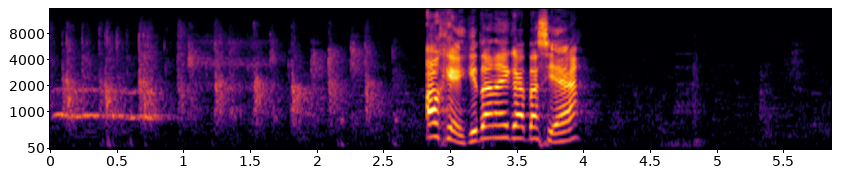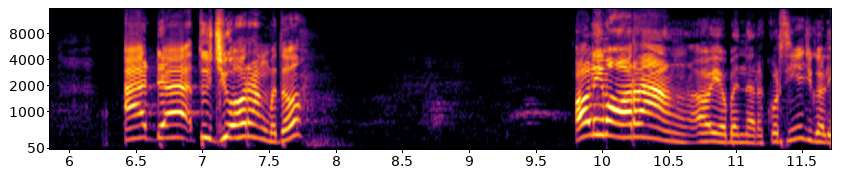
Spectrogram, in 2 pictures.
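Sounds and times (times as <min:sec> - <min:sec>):
audience clapping at a music event: 0:00.0 - 0:02.8
speech: 0:02.9 - 0:04.0, 0:06.6 - 0:07.9, 0:09.8 - 0:11.7.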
